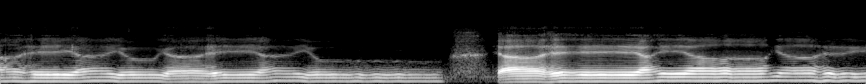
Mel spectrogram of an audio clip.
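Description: A man's voice chanting a wordless blessing chant, holding long wavering notes that slide up and down in pitch. A little past halfway he breaks off and takes a quick breath, then the chant comes back louder.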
